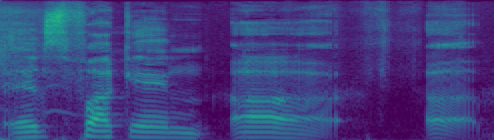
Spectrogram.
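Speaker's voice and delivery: ordinary delivery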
